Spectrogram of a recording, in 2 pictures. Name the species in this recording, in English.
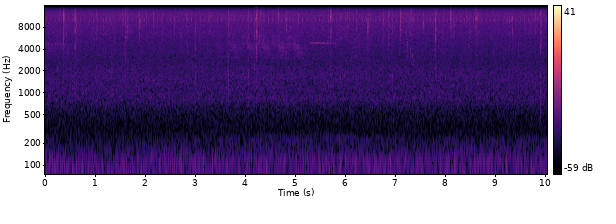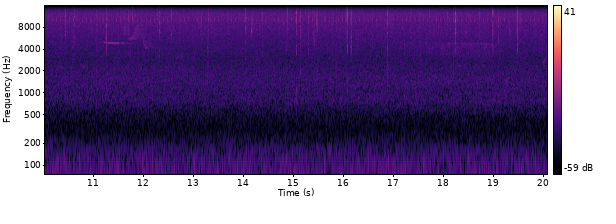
Ovenbird, Brown-headed Cowbird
